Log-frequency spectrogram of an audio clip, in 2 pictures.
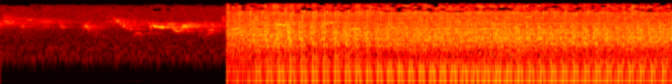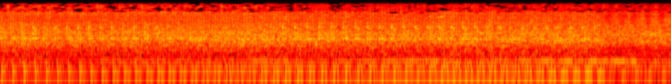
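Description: Tractor engine running, cutting in abruptly about two seconds in and holding a steady, rapid chugging rhythm. Faint bird chirps come before it.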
